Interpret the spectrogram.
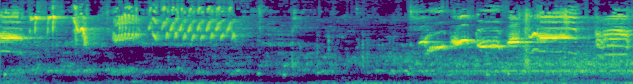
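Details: A blackbird singing: bright, fluted phrases that break into dry, buzzy high trills, followed after a quieter pause by sliding whistled notes. A steady low hum runs underneath.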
